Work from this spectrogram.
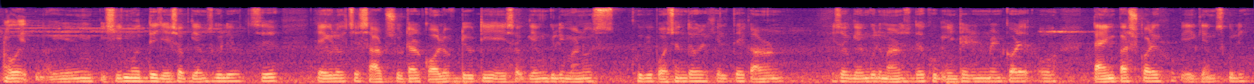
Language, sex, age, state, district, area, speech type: Bengali, male, 30-45, West Bengal, Paschim Bardhaman, urban, spontaneous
